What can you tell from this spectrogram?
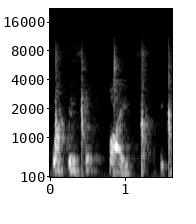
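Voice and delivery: ordinary delivery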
